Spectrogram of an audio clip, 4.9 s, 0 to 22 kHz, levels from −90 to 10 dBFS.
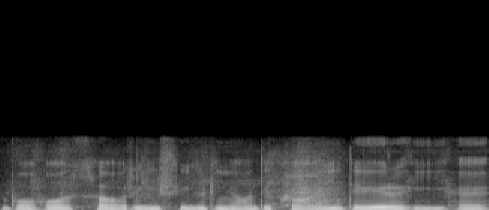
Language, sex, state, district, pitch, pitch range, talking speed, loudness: Hindi, male, Madhya Pradesh, Umaria, 85 Hz, 80-85 Hz, 85 wpm, -18 LUFS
